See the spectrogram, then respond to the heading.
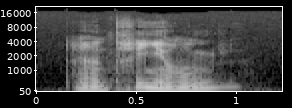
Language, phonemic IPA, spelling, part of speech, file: French, /tʁi.jɑ̃ɡl/, triangle, noun, Fr-triangle.ogg
- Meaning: 1. triangle (polygon) 2. triangle (percussion instrument)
